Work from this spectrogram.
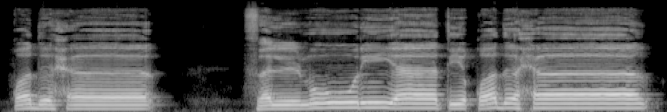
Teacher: قاف کو موٹا کر کے پڑھیں گے، دال ساکن ہے، یہاں پہ قلقلہ ہوگا ، حا کے اوپر تنوین ہے، تو تنوین کرنے کی صورت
